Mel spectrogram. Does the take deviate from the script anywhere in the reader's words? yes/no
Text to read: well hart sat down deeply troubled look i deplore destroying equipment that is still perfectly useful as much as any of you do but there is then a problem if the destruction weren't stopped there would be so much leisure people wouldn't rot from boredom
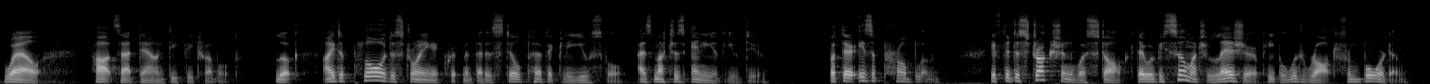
yes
